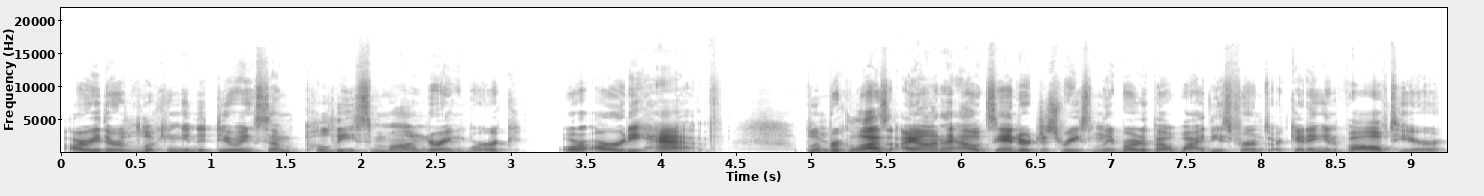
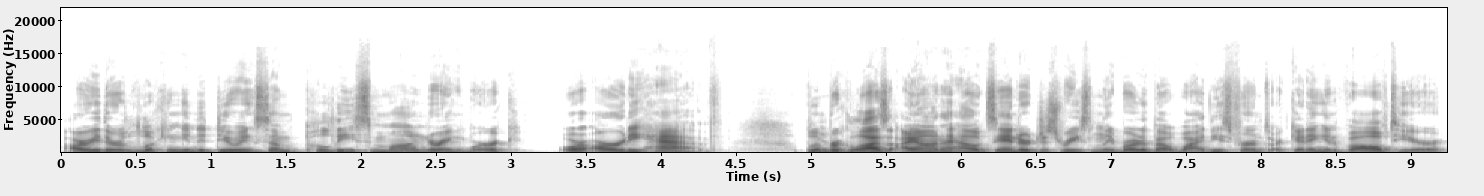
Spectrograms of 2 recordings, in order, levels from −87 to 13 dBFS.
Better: second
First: thin; somewhat; fading below 750 Hz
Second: none

